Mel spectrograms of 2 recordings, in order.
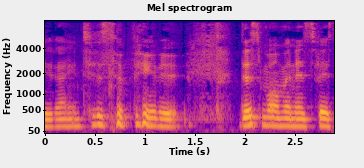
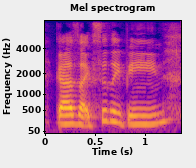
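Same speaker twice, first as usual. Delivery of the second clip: ordinary talk, nothing marked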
